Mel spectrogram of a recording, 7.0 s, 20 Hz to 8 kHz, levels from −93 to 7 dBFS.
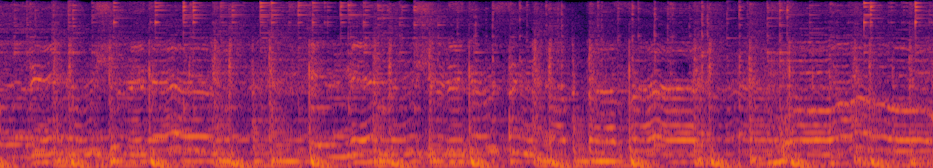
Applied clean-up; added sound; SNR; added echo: none; Tap; 11 dB; reverberation time 1.1 s.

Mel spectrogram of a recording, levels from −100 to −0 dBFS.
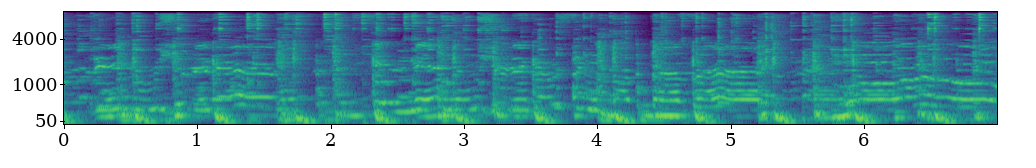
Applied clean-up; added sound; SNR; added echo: classical method WPE with log-MMSE.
